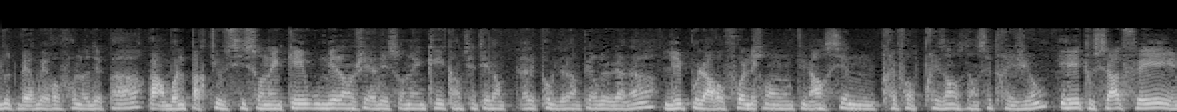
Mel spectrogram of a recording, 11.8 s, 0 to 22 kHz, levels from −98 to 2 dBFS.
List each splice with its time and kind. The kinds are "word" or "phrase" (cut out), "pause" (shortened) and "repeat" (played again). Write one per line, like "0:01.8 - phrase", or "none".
0:07.5 - word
